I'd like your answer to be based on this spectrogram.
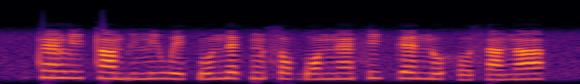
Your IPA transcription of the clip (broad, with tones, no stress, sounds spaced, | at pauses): t ɛ̃˦ l i˧ t ã˧ b i˨ n i˧ w e˨ k͡p o˨˦ n ɛ˦ k ũ˧ s ɔ˧ ɡ͡b ɔ˧ n ɛ̃˧ s i˦ k ɛ˦ n o˧ h o˨ s ã˧ n ã˦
